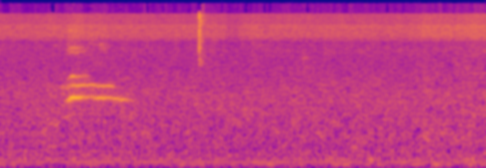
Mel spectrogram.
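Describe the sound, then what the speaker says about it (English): Single short meow from a pet cat greeting its owner, a brief high cry near the start, followed by quiet room hiss with no talking. "The cat's going to want attention."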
